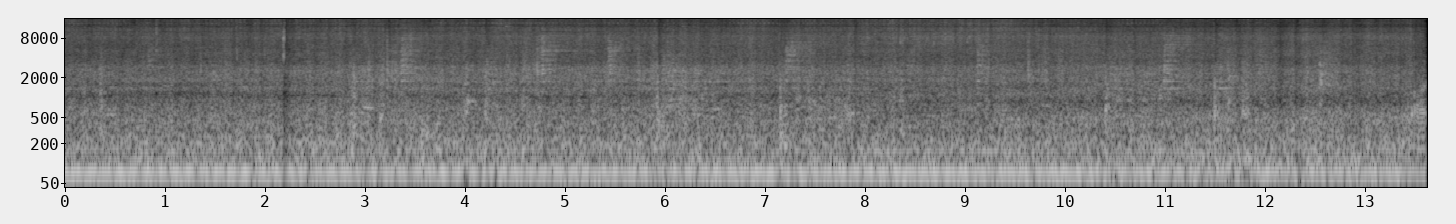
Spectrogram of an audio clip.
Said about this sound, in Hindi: हमारी ट्रेन में मूव हो रही है सिहाला से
